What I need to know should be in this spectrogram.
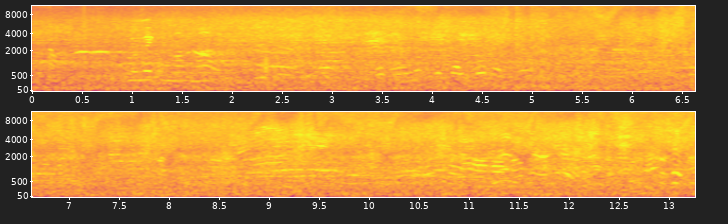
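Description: A crowd of men and women chatter in the distance outdoors.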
